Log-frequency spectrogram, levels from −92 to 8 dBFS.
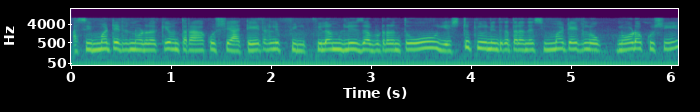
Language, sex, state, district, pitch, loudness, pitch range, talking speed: Kannada, female, Karnataka, Chamarajanagar, 240 Hz, -15 LUFS, 225-250 Hz, 205 wpm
